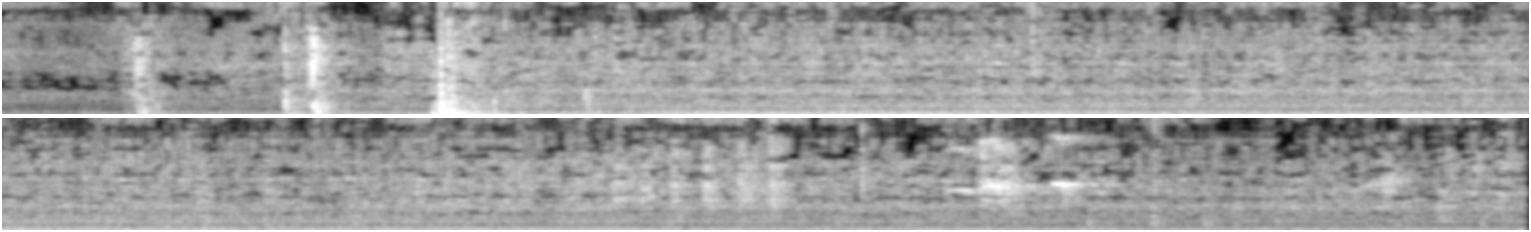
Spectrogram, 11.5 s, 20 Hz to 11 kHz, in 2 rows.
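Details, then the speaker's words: 2013 Fiat 500 on a lift, rear passenger wheel hand-spun: a few thumps, then a low, rough rumbling whir from a bad wheel bearing, heard as a loud roar above 30-40 mph. "I'm going to spin the wheel so you can hear what this bad wheel bearing sounds like"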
